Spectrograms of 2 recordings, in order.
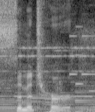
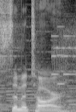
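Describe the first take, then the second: First: The last syllable sounds like 'er'. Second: The last syllable sounds like 'ar'. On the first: The speaker calls it right. "It's a E R instead of like an A R pronunciation" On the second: The speaker calls it wrong. "I always thought it was scimitar"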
